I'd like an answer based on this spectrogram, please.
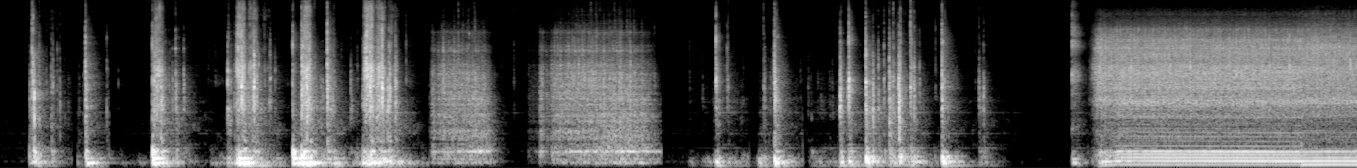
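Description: Lego Technic parts handled and pressed together, a run of short plastic clicks and knocks. About three-quarters of the way in, a motor-driven Lego Technic gear train starts up and runs at high speed with a steady whirring hum and hiss.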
